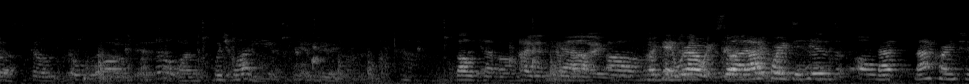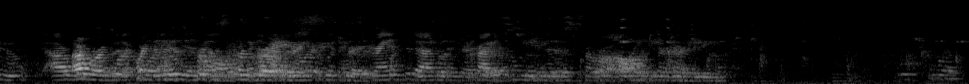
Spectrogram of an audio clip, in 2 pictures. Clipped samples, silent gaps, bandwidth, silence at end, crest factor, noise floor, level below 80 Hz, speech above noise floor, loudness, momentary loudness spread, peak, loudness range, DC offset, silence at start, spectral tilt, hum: under 0.1%; none; 11 kHz; 0.05 s; 26 dB; -64 dBFS; -70 dBFS; 28 dB; -36 LUFS; 21 LU; -12 dBFS; 13 LU; under 0.1%; 0 s; -4 dB/octave; none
